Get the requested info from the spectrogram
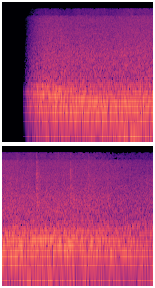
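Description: Sound-design rumble for a logo intro: a deep, steady rumbling drone with wavering low tones that starts about half a second in, out of silence. Two faint ticks come about two-thirds of the way through.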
